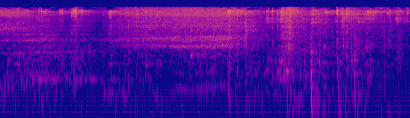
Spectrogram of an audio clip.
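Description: Bag strap rustling as it is pulled through its adjuster buckle to shorten it, with a couple of small clicks from the buckle about halfway through.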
